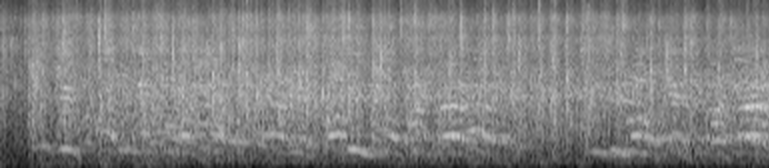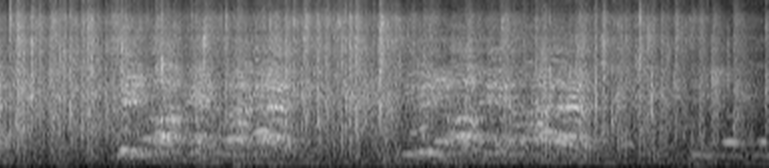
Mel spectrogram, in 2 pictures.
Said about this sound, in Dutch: Ik denk dat er nog één ding overblijft. En dat is een warm en daverend applaus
